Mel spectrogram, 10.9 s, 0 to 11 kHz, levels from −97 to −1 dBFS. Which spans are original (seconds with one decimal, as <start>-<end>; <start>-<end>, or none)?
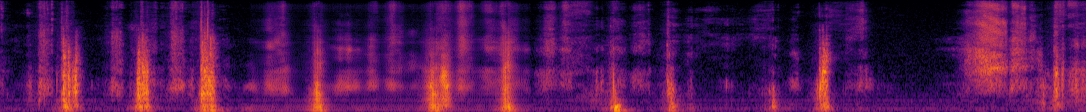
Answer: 0.0-2.5; 5.3-10.9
